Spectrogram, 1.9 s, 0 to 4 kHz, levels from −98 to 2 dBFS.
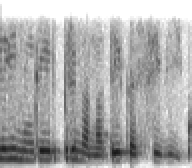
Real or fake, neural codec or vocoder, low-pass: real; none; 3.6 kHz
